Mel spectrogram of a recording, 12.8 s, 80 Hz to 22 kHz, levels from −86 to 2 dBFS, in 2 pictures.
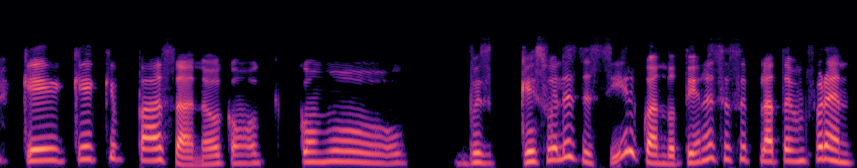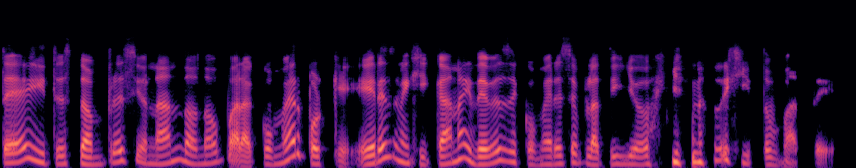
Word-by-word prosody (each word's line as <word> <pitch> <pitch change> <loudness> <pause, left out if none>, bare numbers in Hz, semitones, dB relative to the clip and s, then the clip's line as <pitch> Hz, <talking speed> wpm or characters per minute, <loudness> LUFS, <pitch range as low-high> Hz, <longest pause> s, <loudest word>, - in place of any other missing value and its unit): ¿qué 265 0 +5
qué 290 0 +1
qué 320 - -4
pasa, 265 -10 +5
no?, 180 +3 -1
cómo 200 +1 -4 0.3
cómo, 230 -4 -2 0.4
pues, 210 -1 -1 0.2
¿qué 235 +1 +5
sueles 275 +5 +1
decir 230 - -4
cuando 190 -3 +4
tienes 250 +11 +1
ese 295 0 -4
plato 245 +1 +3
enfrente 255 -1 +3
y 240 -6 -1
te 180 - -7
están 180 -2 0
presionando, 235 +1 -2
no?, 195 +3 -5
para - - +1
comer, 235 - -2
porque - - -3
eres 300 +3 +2
mexicana 200 - -1
y 280 - -1
debes 200 +8 +3
de 230 -2 -4
comer 175 -1 -6
ese 195 +3 -4
platillo 180 +1 -3 0.2
lleno 225 0 +1
de 265 - -2
jitomate. 240 - -10
225 Hz, 165 wpm, -26 LUFS, 190-265 Hz, 0.4 s, qué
